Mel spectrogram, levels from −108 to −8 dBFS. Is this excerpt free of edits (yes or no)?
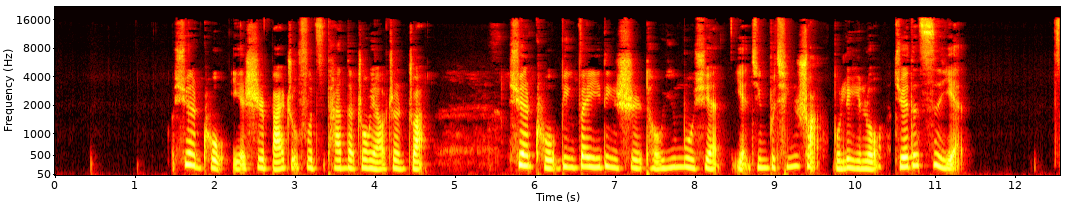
no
